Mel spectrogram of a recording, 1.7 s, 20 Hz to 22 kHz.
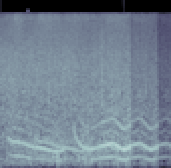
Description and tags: Some parts of a song I am working on made from snippets of Thomas Edison's recording of train tracks with a phonautograph. Loops are 140 bpm.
